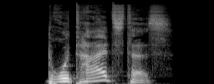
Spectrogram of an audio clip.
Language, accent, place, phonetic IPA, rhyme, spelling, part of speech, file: German, Germany, Berlin, [bʁuˈtaːlstəs], -aːlstəs, brutalstes, adjective, De-brutalstes.ogg
- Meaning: strong/mixed nominative/accusative neuter singular superlative degree of brutal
